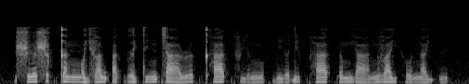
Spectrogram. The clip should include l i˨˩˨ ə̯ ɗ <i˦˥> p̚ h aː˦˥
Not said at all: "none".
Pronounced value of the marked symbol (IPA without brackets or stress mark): i˦˥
